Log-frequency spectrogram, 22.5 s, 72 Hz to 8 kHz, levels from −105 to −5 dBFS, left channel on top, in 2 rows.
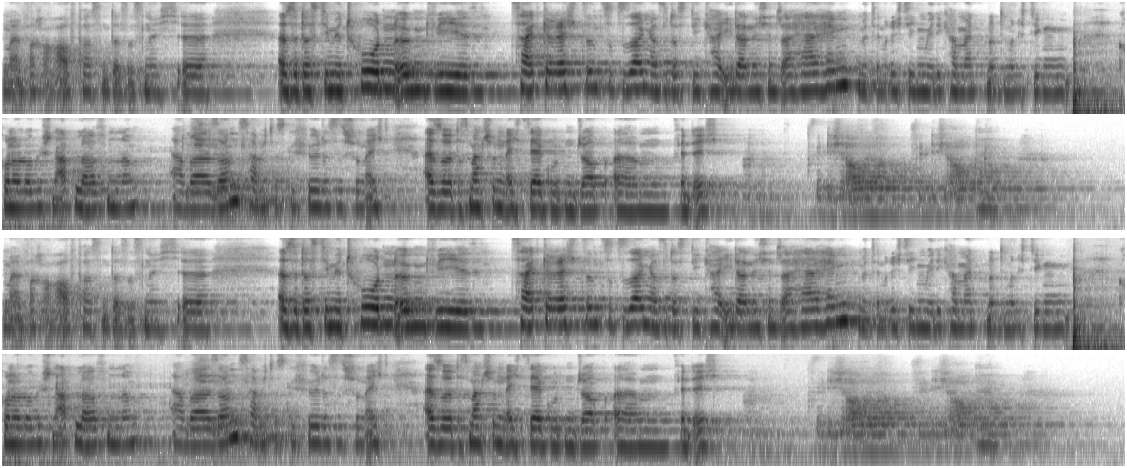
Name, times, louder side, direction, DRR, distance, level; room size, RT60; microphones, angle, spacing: voice 1, 0.0-4.9 5.1-12.6 12.9-18.4 21.0-21.2, equal, 5° left, 7 dB, 0.6 m, -31 dB
sound 1, 10.6-20.0, right 2 dB, 70° right, 0.7 m, -43 dB
voice 2, 13.1-13.8 18.6-18.9 19.4-21.3, left 1 dB, 50° left, -4 dB, 3.5 m, -40 dB
23.0 x 8.8 x 5.5 m, 2.1 s
head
